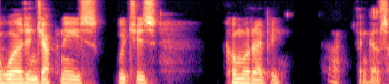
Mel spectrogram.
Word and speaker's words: komorebi: But in the little booklet that came with the box set I've got, it mentions a word in Japanese, which is komorebi.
